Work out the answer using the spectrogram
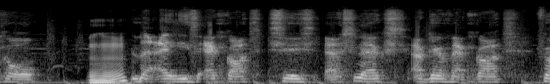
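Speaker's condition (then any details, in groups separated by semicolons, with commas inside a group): Cerebral palsy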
